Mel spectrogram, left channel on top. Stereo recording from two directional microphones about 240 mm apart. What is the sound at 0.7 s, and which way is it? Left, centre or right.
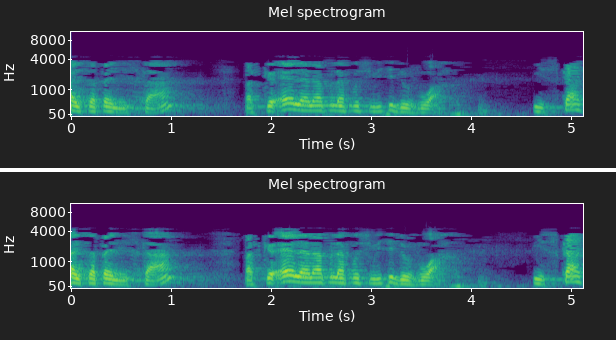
A man's voice, right.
